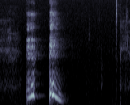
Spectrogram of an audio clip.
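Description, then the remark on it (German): Two short, forceful throat-clearing bursts in quick succession, fairly loud, followed by quiet breaths and a faint click; no talking. “Sorry, ich muss nochmal räuspern.”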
